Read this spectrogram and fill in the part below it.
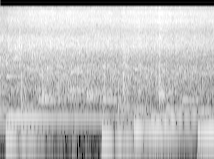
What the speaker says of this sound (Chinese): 把锅烧热，先给它淋上点油，来把这个鲜虾给它放进去煎香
